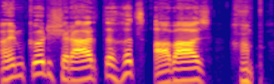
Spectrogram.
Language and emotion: Kashmiri, neutral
